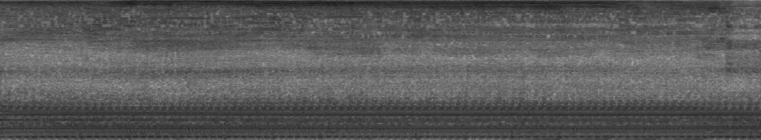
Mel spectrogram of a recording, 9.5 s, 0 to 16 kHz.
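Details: Noren C2 adult and pediatric nebulizer compressor running at home with medicine and NS in the cup, test run: loud steady motor buzz with rapid rattling pulses making mist for inhalation.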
